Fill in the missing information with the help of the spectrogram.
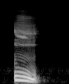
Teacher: अग्र स्वर में जीभ के अगले हिस्से का जोर दिया जाता है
